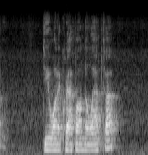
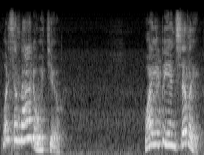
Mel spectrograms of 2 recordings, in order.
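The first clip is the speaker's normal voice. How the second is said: put-on much higher teasing baby talk; high pet voice; 10 semitones higher than usual. Scolding the silly parrot, high baby-talk teasing. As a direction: tease the bird like a toddler.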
